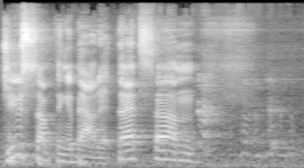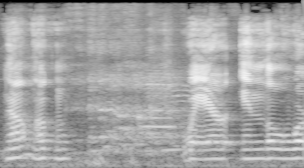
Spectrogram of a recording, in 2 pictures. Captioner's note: audience laughing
